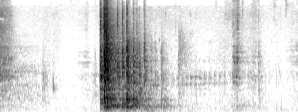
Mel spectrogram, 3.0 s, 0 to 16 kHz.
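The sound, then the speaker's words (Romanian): A switched-on foldable phone is dropped into about 2 litres of tap water to test its IPX8 water resistance, with a sudden splash, followed by a short burst of bubbling and a couple of faint sloshing sounds as the water settles. “Bule!”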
